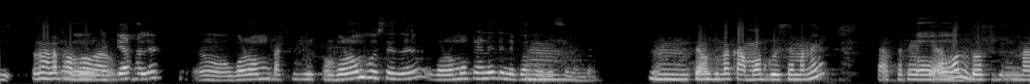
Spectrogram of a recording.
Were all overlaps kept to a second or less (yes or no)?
yes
